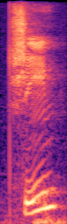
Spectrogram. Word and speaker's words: Shein: I was just thinking about Shein and the kids. Which one? Shein, like the little kids working. Don't tell me you don't know about Shein.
